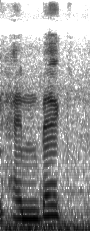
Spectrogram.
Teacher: the N sound normally produced at the alveolar ridge becomes N produced at the lips because the following B is also bilabial. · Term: place assimilation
